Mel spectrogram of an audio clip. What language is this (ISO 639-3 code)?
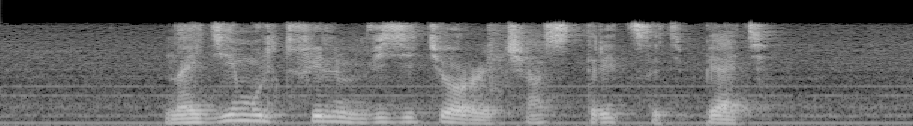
rus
